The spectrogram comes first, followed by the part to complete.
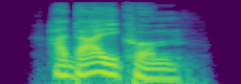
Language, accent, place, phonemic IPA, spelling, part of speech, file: German, Germany, Berlin, /haˈdaːikʊm/, Hadaikum, proper noun, De-Hadaikum.ogg
- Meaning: the Hadean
